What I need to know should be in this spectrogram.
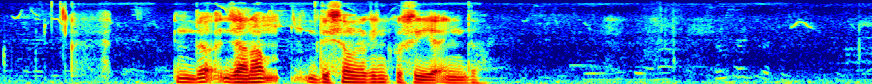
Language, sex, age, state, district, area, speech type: Santali, male, 30-45, West Bengal, Purulia, rural, spontaneous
